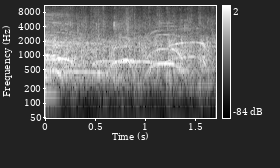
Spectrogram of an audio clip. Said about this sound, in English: Wait, I think there needs to be more of an applause on that situation.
